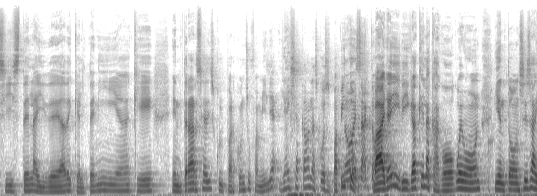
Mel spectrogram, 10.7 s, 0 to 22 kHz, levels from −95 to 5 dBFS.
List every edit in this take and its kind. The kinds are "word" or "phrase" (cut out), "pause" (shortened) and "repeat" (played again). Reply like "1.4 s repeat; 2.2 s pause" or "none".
none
